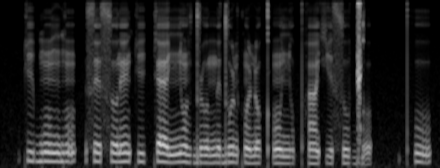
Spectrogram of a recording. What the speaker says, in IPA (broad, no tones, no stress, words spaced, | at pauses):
kibũŋɡũ | sɪsʊɾẽki kɛ ɲõzdɹʊ n̪ɪduɳkõ ɳokʼõɲo pʰã çisuɡ͡ǁo | pʰu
